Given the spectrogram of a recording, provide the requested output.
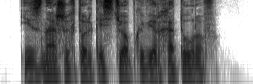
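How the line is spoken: Whispered in ear. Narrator (Russian): прошептал мне на ухо Ромка

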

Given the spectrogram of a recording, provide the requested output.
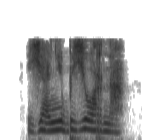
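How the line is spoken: Hiss turning into growl. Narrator (Russian): Шипение перешло в рычание

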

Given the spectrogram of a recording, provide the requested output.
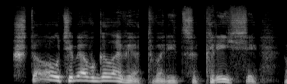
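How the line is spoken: Exclaimed. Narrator (Russian): воскликнул он

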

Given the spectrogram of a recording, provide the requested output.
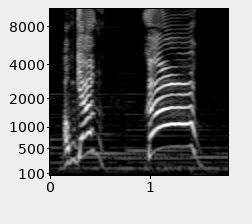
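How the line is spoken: Horrified group scream. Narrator (Vietnamese): Mọi người cùng nhau hét lên những tiếng đầy kinh hoàng

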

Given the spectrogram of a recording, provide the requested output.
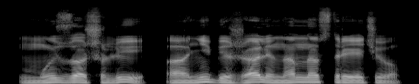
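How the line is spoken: Low booming. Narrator (Russian): прогудел Арнольд

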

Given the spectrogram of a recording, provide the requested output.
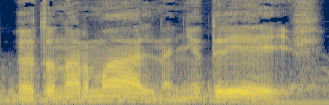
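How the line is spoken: Cold, curt. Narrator (Russian): холодно бросил Рамиэль

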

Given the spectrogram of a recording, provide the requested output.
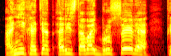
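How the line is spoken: Shouting. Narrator (Russian): кричал он

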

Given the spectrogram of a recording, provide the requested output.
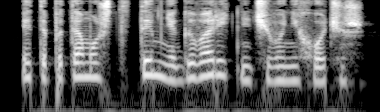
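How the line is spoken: Hurt whisper. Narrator (Russian): обиженно прошептала она

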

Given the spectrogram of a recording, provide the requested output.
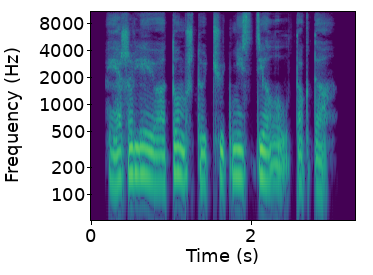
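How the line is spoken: Whispered confession. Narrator (Russian): признался он шепотом

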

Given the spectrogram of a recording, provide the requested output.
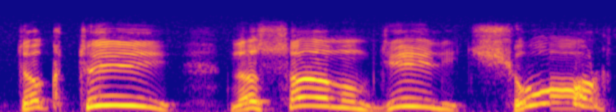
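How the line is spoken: Fearless shout. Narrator (Russian): Кузнец, увидев истинный облик своего зятя, забыв о страхе, закричал

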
